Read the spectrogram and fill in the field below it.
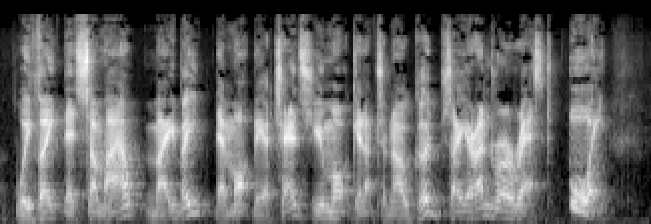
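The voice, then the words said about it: Put-on accent. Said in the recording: “Oh, I should have done an accent.”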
